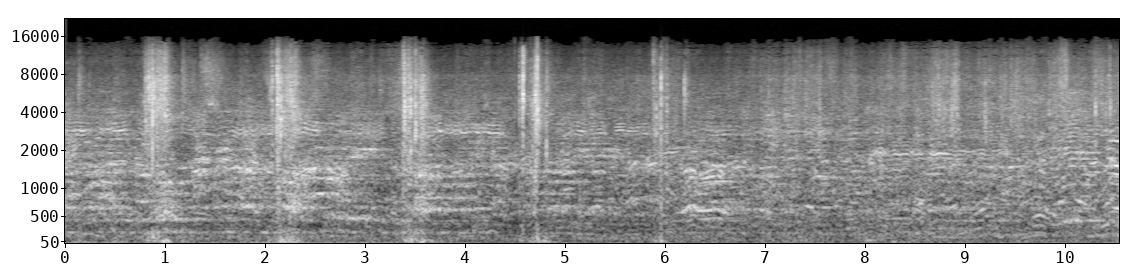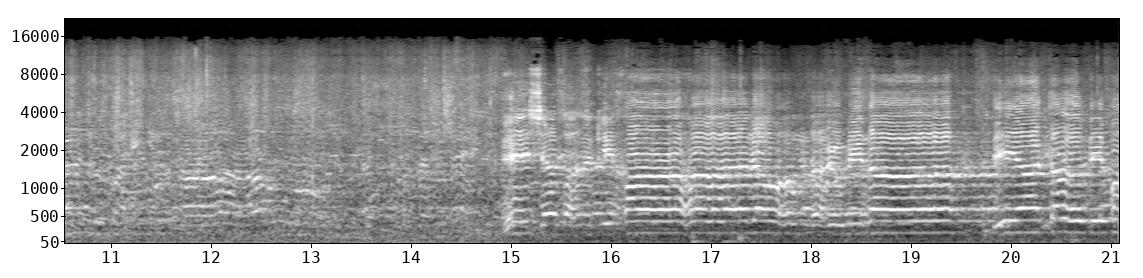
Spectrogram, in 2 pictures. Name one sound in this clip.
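A large crowd of men murmurs and chants outdoors.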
